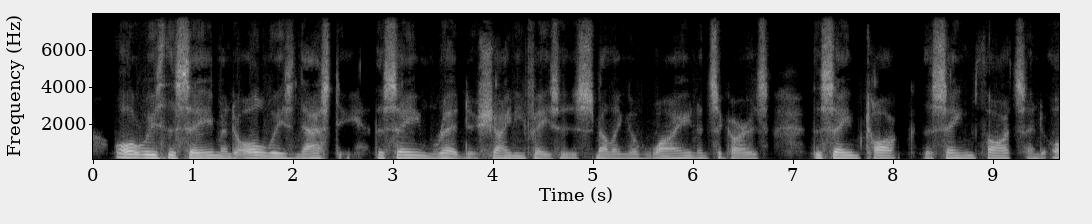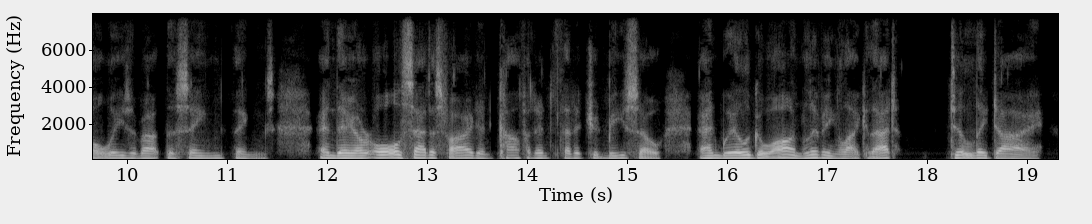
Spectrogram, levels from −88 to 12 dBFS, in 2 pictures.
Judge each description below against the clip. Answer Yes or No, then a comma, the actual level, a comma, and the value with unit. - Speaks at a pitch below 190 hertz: Yes, medium, 140 Hz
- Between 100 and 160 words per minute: Yes, average, 155 wpm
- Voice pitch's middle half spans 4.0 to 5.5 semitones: No, average, 3.3 semitones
